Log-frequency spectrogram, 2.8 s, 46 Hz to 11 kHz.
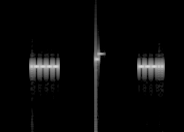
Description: Morse code, heard as a keyed tone, about 50 wpm, 700 Hz. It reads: 1 8
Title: Single Letter-Number - Rapid-Fire 50wpm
